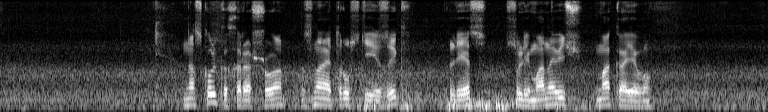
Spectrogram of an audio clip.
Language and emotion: Russian, neutral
